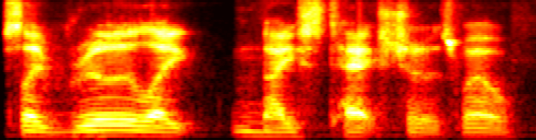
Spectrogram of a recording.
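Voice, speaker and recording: A man's voice: lowish voice, fairly even intonation, measured pace. A man, chatting casually on a podcast in a blunt, joking way and swearing freely. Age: 20s. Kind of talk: casual chat.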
